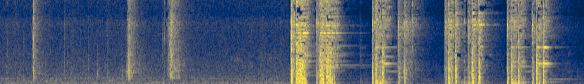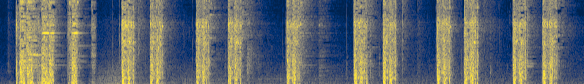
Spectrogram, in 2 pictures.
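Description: KWA Kriss Vector gas blowback airsoft gun firing in two-round burst: sharp cracks in close pairs, about every half second, starting about three seconds in after a few faint clicks.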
